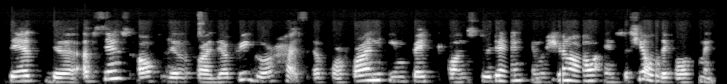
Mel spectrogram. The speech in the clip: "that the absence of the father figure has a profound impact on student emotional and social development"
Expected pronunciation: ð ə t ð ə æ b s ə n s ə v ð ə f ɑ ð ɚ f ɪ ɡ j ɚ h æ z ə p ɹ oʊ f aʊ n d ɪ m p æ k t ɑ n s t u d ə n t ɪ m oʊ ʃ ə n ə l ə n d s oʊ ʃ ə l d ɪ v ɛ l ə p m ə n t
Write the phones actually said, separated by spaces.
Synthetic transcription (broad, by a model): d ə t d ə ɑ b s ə n s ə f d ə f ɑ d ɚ f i ɡ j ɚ h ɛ s ə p ɹ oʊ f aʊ n ɪ m p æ k t ɑ n s t u d ə n t ɪ m oʊ ʃ ə n ə l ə n s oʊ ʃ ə l d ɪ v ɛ l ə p m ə n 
